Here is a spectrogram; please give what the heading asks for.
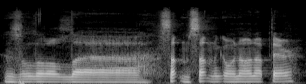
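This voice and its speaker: A man's voice: mid-range voice, flat delivery, fairly quick. A young man co-hosting a podcast, trading dry wisecracks in casual chat. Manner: dry, wisecracking, laughs easily. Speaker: podcast co-host.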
